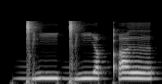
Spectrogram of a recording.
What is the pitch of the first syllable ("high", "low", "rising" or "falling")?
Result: low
